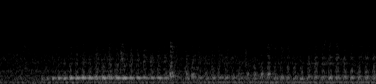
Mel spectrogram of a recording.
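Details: A female guinea pig named Pearly, in heat, makes a low steady purring rumble lasting over a second, followed by softer broken chuttering, with a constant low background hum.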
